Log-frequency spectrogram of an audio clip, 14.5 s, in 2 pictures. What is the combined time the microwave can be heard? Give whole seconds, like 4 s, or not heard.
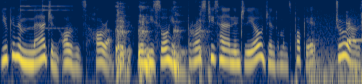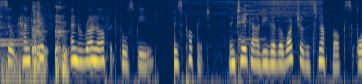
not heard.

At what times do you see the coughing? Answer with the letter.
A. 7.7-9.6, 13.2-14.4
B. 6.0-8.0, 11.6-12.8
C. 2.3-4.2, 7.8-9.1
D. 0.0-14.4
C.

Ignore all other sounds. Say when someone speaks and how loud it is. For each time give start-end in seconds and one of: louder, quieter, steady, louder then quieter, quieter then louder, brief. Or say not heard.
0.0-14.4 steady.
